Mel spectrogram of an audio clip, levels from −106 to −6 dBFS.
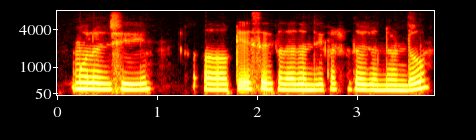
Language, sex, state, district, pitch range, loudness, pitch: Tulu, female, Karnataka, Dakshina Kannada, 200-225 Hz, -14 LUFS, 210 Hz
